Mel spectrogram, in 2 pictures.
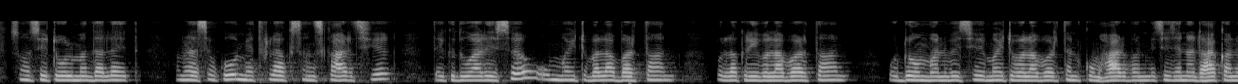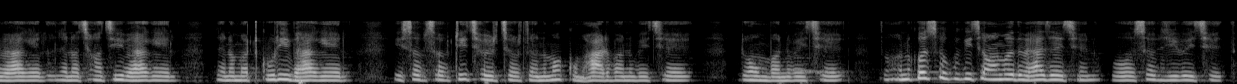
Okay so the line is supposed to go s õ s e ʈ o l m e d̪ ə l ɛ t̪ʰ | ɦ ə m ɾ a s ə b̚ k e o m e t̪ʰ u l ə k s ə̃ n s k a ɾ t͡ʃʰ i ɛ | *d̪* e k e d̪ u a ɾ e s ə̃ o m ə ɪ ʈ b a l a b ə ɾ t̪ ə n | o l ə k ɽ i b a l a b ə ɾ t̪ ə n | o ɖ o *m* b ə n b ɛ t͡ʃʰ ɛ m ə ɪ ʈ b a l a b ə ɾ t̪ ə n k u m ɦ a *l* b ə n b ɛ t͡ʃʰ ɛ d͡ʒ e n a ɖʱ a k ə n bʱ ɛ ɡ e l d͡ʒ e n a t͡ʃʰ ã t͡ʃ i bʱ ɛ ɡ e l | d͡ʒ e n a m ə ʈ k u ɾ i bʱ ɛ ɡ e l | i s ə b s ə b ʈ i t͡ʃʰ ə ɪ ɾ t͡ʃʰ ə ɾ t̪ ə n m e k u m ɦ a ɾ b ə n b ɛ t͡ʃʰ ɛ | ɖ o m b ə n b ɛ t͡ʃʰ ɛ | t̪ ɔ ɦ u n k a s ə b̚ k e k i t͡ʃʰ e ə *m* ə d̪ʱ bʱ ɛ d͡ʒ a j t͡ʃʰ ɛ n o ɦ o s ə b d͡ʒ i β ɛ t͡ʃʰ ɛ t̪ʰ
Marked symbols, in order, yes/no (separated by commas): no, yes, no, yes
